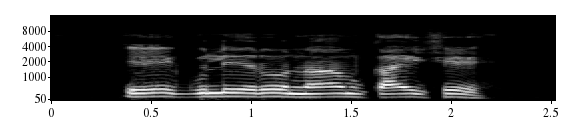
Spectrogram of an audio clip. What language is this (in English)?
Goaria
